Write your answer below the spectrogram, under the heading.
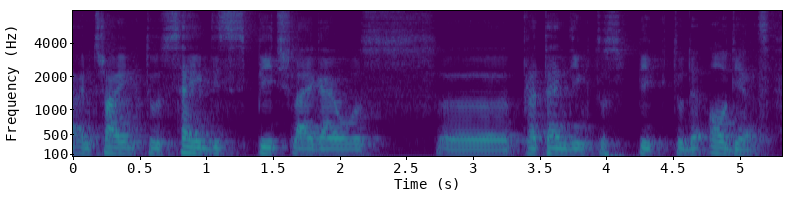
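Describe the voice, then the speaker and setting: A man with a Polish accent answering interview questions in unhurried, halting English, starting sentences over now and then. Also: fairly low pitch, roomy sound. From Poland. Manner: slow, halting answers with restarts. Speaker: guest speaker. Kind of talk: podcast interview.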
